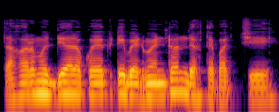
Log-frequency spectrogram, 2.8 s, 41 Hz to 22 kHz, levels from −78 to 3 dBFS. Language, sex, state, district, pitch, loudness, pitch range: Bengali, male, Assam, Hailakandi, 105 Hz, -15 LUFS, 85-110 Hz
